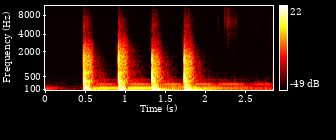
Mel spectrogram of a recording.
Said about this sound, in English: I'm going to knock on the door, see if Francois is home.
